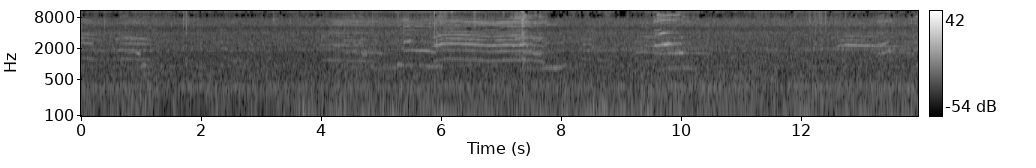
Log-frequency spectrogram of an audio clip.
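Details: Kitten giving a run of thin, high meows, several in quick succession around the middle, some rising then falling in pitch, with short gaps between. A steady low hum runs underneath throughout.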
